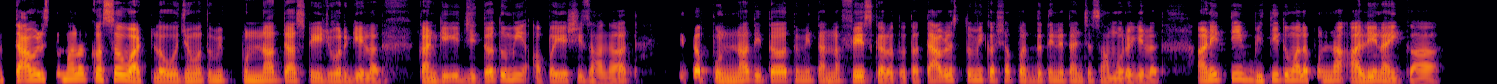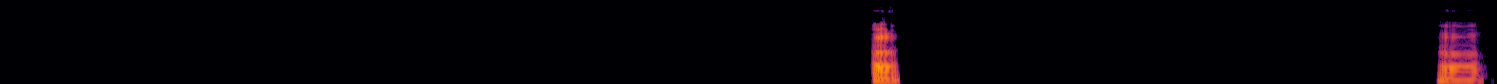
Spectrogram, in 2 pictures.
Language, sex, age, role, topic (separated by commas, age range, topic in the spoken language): Marathi, male, 25-29, host, अपयशानंतर पुन्हा सुरुवात कशी केलीस?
